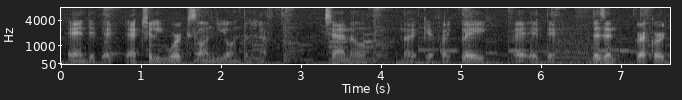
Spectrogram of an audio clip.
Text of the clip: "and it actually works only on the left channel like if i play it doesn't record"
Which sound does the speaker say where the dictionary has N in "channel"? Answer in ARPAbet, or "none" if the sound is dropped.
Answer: N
